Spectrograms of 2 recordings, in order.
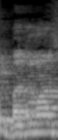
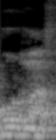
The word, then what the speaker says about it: BODMAS: ये बोर्ड मास है क्या, जिसको बहुत से बच्चे बदमाश भी बोलते हैं। बदमाश नहीं है, इसको प्रोनाउंसिएट करने का तरीका है बोर्ड मास।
